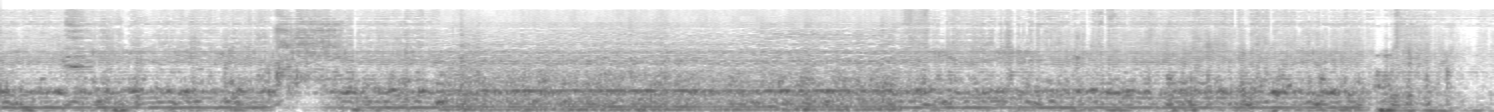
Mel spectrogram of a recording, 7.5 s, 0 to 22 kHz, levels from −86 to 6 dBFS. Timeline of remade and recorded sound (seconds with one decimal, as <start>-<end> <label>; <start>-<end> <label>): 0.0-2.2 remade; 2.2-4.5 recorded; 4.5-7.5 remade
